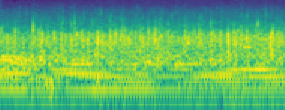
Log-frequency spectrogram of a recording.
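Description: A church congregation claps along as people take their seats, a dense steady wash of applause mixed with a held keyboard tone, continuous and moderately loud throughout.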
